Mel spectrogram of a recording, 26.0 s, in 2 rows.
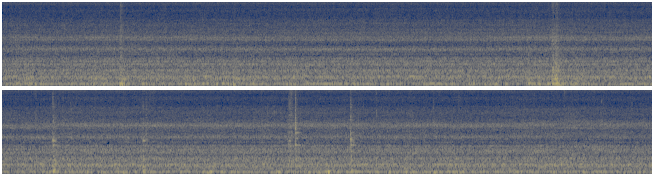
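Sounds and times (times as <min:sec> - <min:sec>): food sizzling in a pan: 0:09.2 - 0:26.0.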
